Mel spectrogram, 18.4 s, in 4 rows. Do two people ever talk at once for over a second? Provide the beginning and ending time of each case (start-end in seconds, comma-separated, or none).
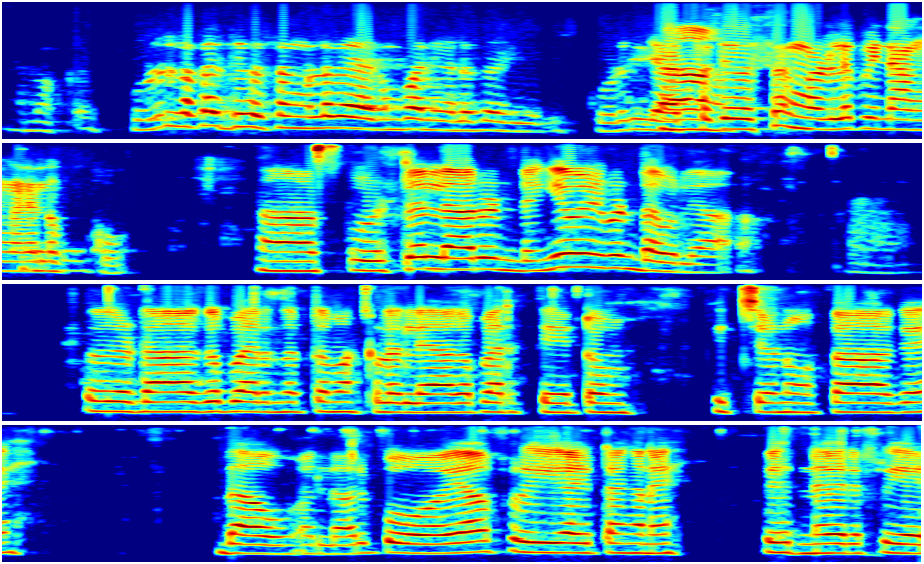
none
